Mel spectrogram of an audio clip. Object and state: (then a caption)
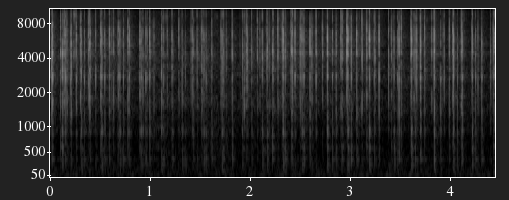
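Plastic pump bottle tapped and scratched with nails. Long nails rapidly tap and scratch the label side of a small white plastic pump bottle. A dense run of quick, dry, bright clicks and light scratches fills the whole clip, with each tap dying almost instantly and little low end.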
